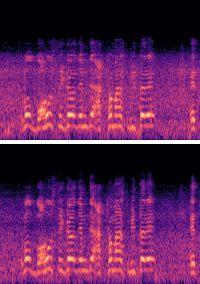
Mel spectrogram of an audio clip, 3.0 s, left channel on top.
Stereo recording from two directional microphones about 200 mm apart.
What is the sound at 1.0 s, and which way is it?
Speech, 30° right (ahead or behind).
